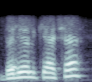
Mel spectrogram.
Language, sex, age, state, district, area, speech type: Kashmiri, male, 30-45, Jammu and Kashmir, Budgam, rural, conversation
